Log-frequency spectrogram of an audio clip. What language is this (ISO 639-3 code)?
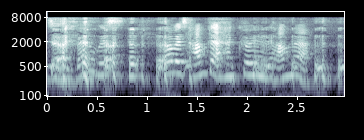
dan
